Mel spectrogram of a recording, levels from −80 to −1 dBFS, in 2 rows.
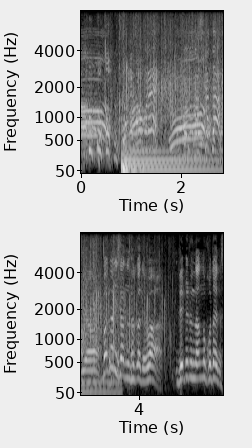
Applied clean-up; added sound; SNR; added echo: none; Bowed string instrument; 3 dB; none.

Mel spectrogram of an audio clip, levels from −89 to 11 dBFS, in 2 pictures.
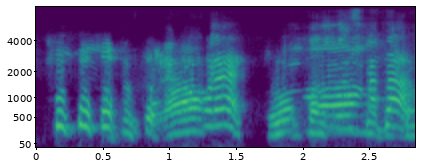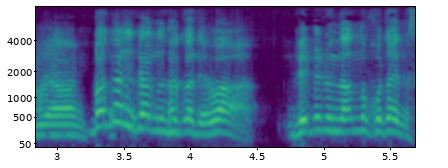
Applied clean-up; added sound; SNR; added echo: neural mask model Resemble Enhance denoiser.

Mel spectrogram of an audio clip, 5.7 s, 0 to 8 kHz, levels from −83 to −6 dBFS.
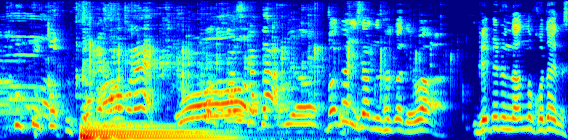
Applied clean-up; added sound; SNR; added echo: classical method log-MMSE.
